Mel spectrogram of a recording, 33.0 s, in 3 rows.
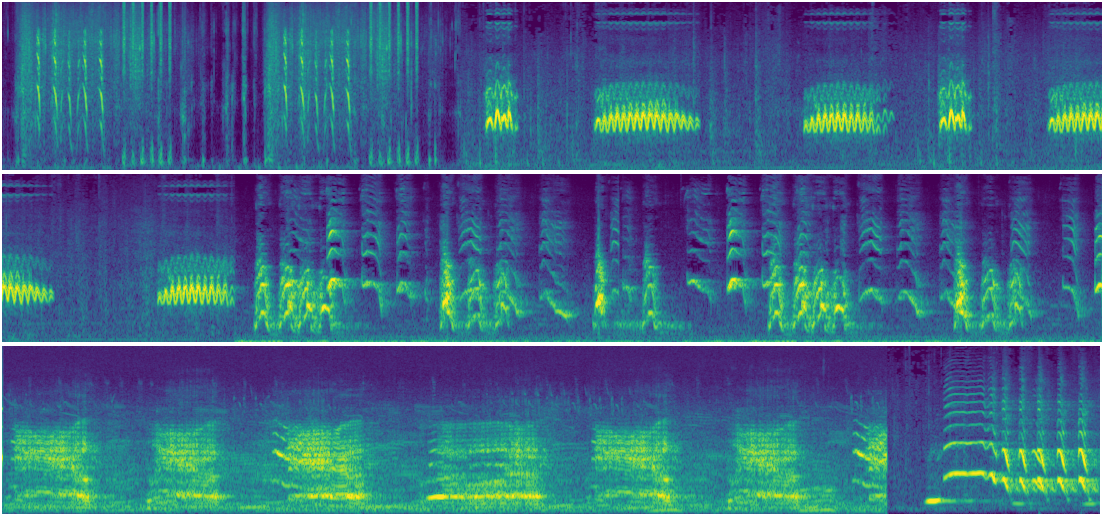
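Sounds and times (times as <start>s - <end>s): lower animal calls: 5.9s - 7.1s, 8.0s - 9.8s, 10.4s - 11.6s, 12.5s - 32.9s
small dog yelping and barking: 12.6s - 22.0s.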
